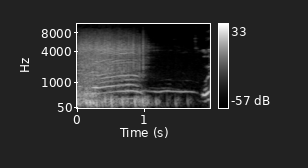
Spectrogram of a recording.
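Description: Fireworks crackling and popping close by, with one long drawn-out syllable of a voice held over them. The fireworks noise drops away suddenly about a second in while the held voice carries on a little longer.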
